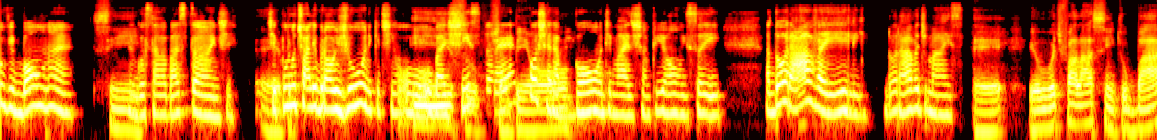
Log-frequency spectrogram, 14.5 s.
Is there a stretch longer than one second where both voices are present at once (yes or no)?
yes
